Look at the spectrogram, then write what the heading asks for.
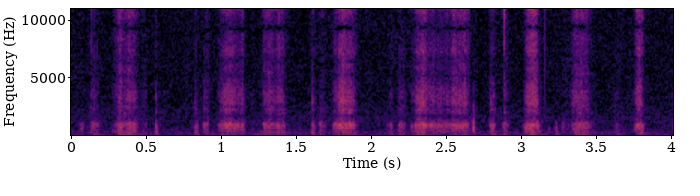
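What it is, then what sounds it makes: Ballpoint pen writing on paper. A blue ballpoint pen writes characters on a flat sheet of thin paper with a red grid, its tip scratching across the surface. The result is a quiet series of short, dry scratching strokes in irregular bursts, with bright hiss and a midrange rasp around 900 Hz.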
